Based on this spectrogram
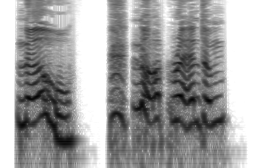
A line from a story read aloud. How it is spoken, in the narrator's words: she said, sobbing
